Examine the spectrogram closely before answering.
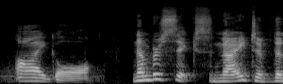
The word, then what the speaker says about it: Igor: also there's marty feldman you must be igor now it's pronounced igor number six knight of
